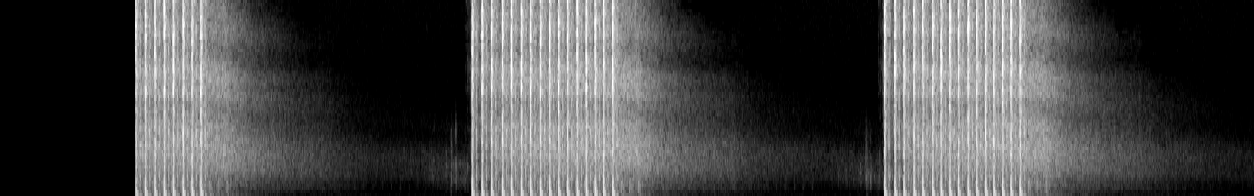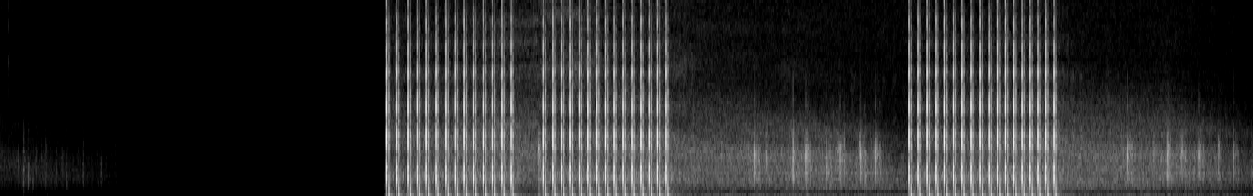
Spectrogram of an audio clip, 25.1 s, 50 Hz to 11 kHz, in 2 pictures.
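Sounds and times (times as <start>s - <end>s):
machine gun automatic fire: 1.4s - 3.6s, 4.4s - 7.6s, 8.5s - 11.6s, 16.4s - 25.0s.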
